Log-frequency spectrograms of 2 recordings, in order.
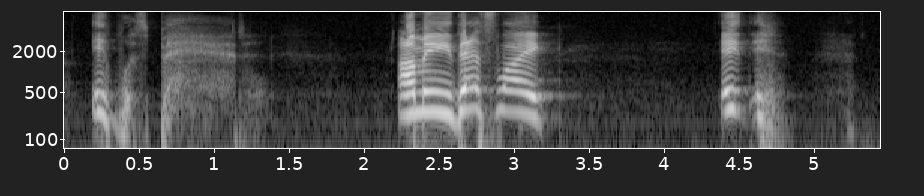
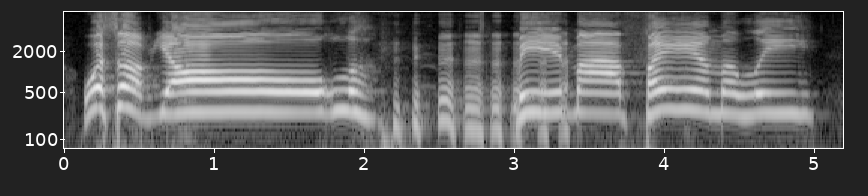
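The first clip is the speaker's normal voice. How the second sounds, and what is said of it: Exaggerated fake Southern country accent. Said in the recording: “he put on that fake country accent ... That's not it. That's not the accent we have.”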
